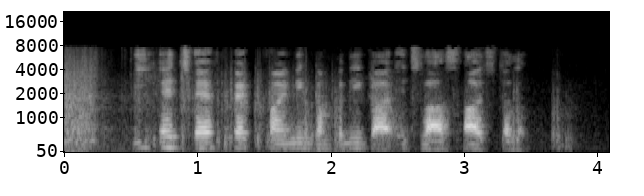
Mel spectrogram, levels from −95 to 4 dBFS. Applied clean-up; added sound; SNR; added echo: neural mask model RNNoise.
